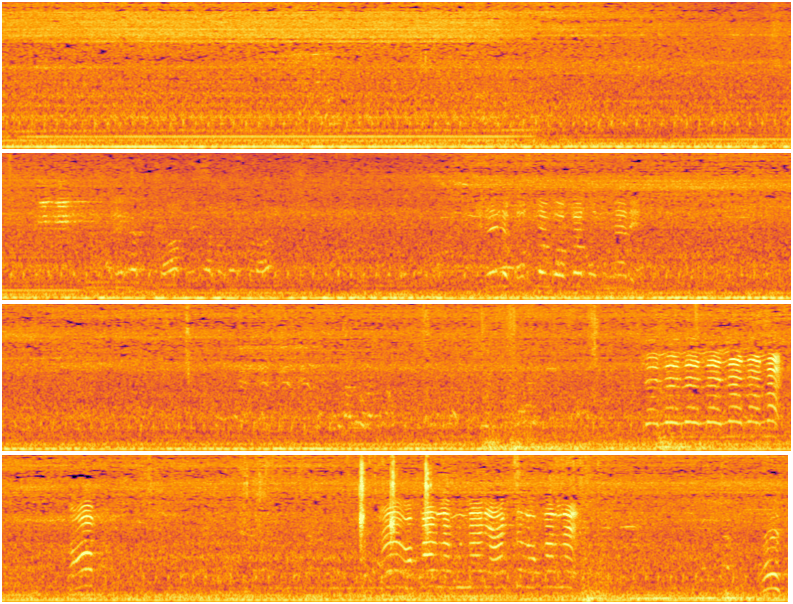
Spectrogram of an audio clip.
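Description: Heavy diesel engine of a truck-mounted crane running steadily, with a steady whine over it for the first few seconds. Men's voices call out now and then.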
